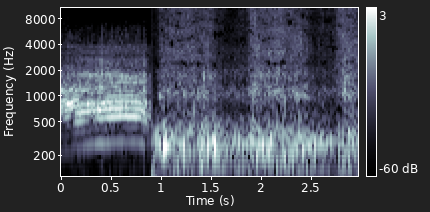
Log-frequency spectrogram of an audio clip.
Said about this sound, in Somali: Minka waxaan la joognaa loodii oo la lisaayo.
